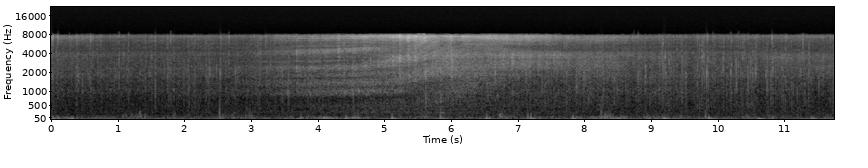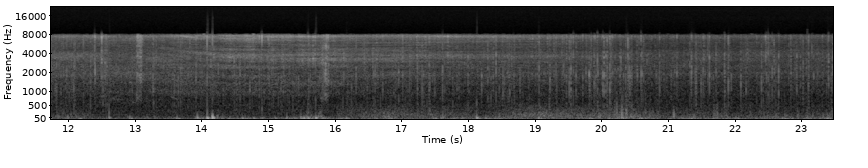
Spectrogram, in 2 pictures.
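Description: Steady rain falling, a continuous hiss. A louder swishing hiss swells and fades about four to eight seconds in, and two sharp low knocks about halfway through are the loudest sounds.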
